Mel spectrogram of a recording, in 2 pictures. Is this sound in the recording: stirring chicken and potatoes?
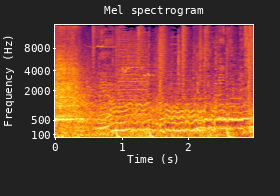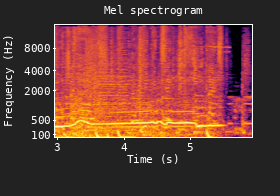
no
